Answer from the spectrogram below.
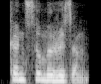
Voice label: "consumerism", Indian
